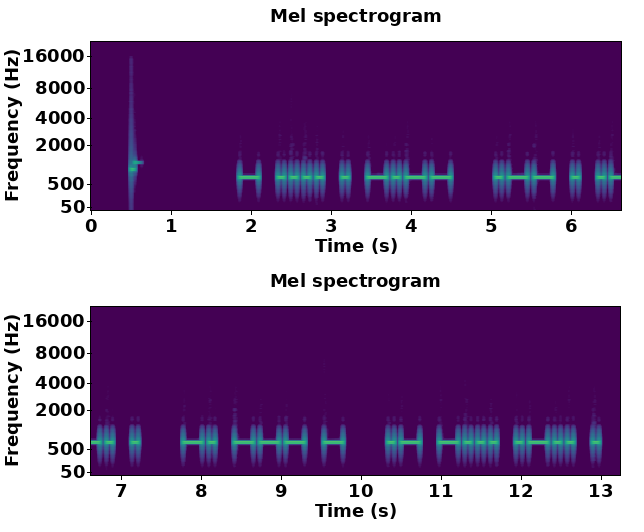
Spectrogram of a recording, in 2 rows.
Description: Morse code, heard as a keyed tone, about 15 wpm, 700 Hz. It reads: THEY WERE NOT ABLE
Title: Sentences from Top 1000 Words - Review Part 6 - 15wpm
